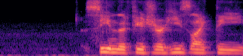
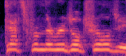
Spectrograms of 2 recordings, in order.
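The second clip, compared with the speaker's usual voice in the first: high, fast, excited blurt; excited exclaim; 12 semitones higher, faster than usual. Retold or imitated. Fan telling his dad in the theater, fast excited blurt. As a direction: rattle it off high and thrilled. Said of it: "I'm like".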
